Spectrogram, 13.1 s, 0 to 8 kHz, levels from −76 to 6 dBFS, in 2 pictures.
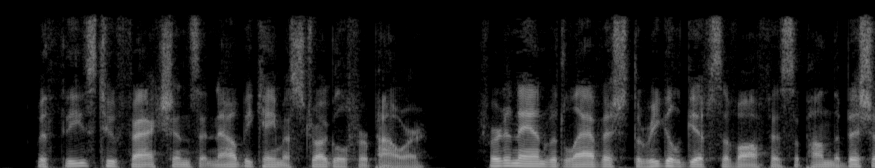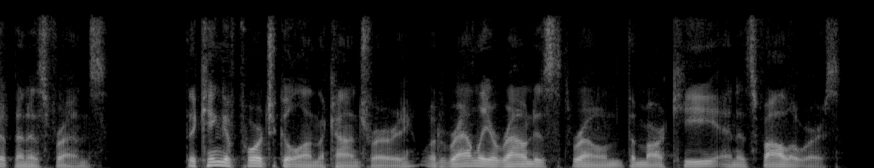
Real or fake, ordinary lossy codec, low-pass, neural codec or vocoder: real; MP3, 48 kbps; 7.2 kHz; none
